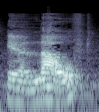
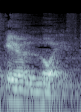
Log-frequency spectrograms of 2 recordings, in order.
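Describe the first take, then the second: First: The verb's vowel sounds like 'ow'. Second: The verb's vowel sounds like 'oy'. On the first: The speaker calls it wrong. "It's not er lauft" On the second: The speaker calls it right. "We have to change that vowel"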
